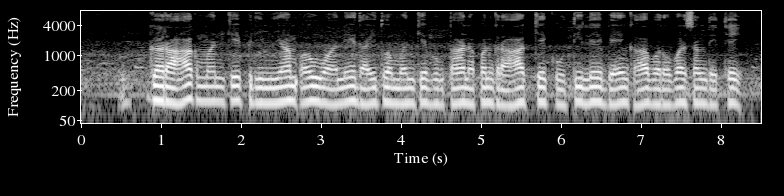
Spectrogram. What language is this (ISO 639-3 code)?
hne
